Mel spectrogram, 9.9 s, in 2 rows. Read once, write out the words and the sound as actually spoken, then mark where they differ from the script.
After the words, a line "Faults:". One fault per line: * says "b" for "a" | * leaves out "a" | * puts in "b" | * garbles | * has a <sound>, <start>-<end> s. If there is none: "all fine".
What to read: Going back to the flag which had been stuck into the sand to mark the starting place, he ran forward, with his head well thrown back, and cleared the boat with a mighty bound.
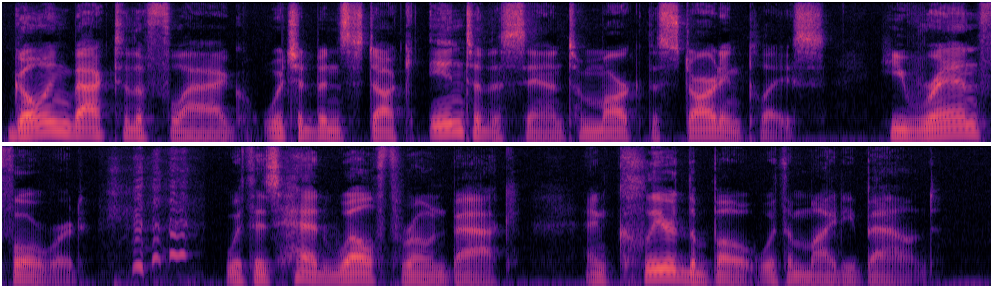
Going back to the flag which had been stuck into the sand to mark the starting place, he ran forward, with his head well thrown back, and cleared the boat with a mighty bound.
Faults:
* has a laugh, 5.5-5.9 s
